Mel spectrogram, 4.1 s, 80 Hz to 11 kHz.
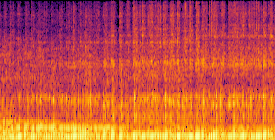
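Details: Evinrude Starflight 100hp V4 two-stroke outboard on mixed gas, out of water, just started on choke: crisp buzzy running, picking up cleanly on throttle with a steady beat and no misses; runs healthy.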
